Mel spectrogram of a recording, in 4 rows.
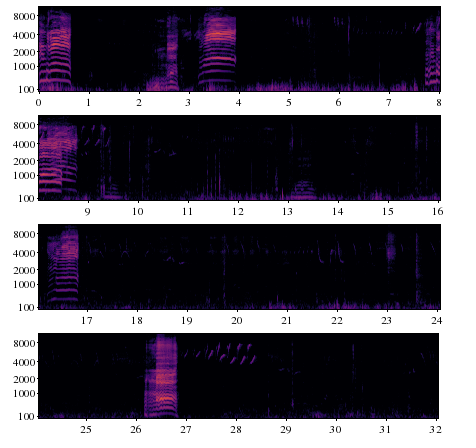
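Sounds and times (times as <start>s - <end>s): lamb bleating: 0.0s - 0.7s, 2.4s - 4.0s, 7.7s - 8.8s, 16.2s - 16.9s, 26.2s - 26.9s.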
